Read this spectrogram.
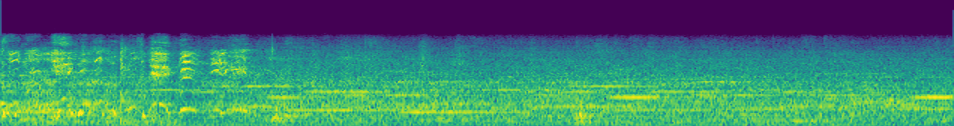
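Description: Young girls laugh and chatter close by.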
